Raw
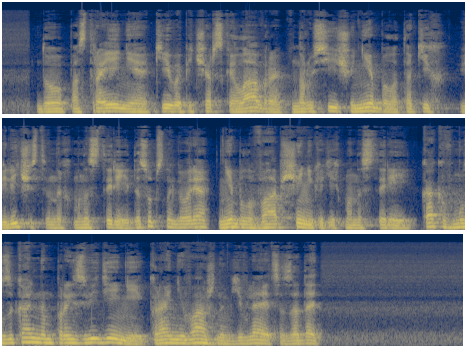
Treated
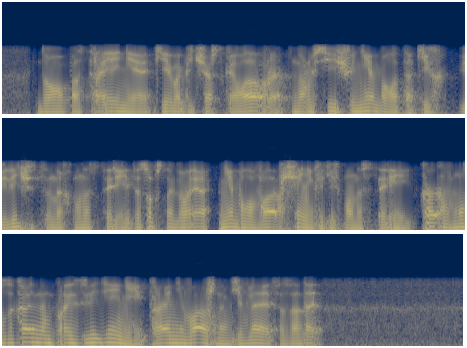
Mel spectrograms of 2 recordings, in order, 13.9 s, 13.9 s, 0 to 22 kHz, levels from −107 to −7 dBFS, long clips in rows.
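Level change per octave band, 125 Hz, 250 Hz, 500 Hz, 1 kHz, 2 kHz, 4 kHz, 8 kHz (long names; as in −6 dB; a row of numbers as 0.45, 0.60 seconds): −8.0 dB, −12.0 dB, −5.0 dB, +0.5 dB, −1.5 dB, −4.5 dB, below −40 dB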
